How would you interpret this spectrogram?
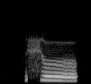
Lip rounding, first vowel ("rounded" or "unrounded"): rounded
